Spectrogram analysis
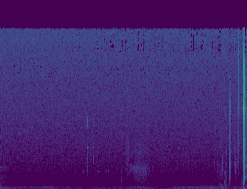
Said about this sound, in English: Let me take a sip before I get into this.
